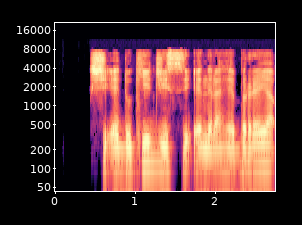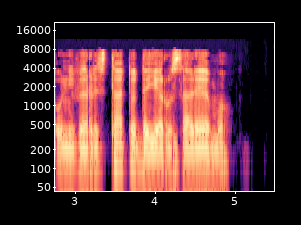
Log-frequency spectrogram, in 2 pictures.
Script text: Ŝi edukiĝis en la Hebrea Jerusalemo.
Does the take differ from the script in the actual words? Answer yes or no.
yes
